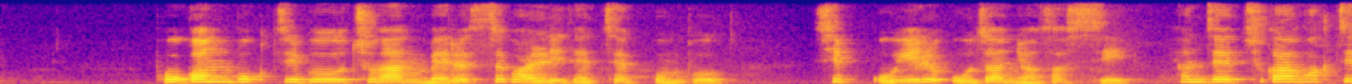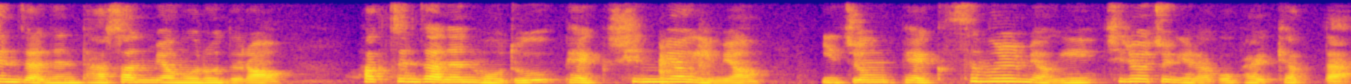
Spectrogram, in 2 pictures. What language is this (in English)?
Korean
